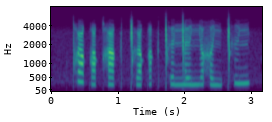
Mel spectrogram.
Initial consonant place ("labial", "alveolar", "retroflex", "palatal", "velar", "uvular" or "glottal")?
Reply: uvular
